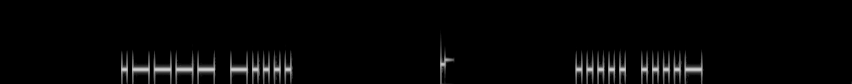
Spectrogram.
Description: Morse code, heard as a keyed tone, about 22 wpm, 700 Hz. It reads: 16 54
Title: Numbers - 2-Digit 22wpm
